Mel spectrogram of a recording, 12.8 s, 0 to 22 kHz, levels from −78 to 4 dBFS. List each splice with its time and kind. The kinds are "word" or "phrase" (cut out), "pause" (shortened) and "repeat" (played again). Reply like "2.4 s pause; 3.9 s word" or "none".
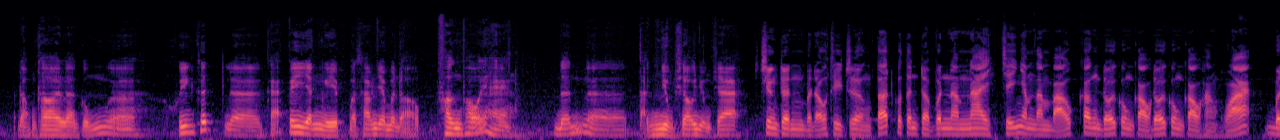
7.5 s pause; 10.0 s word; 11.5 s repeat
